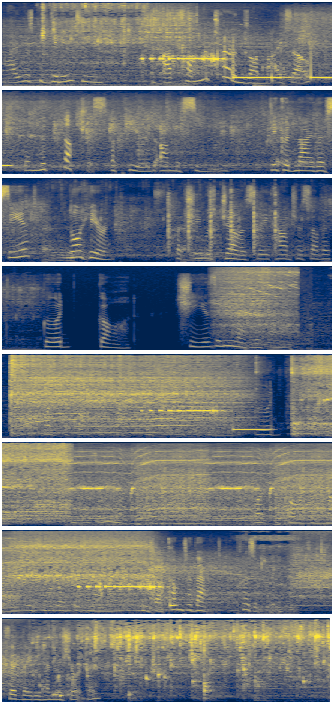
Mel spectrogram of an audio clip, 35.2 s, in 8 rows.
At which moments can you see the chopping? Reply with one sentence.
You can hear the chopping from 10.8 to 12.6 s.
